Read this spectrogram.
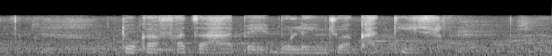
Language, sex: Tswana, female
